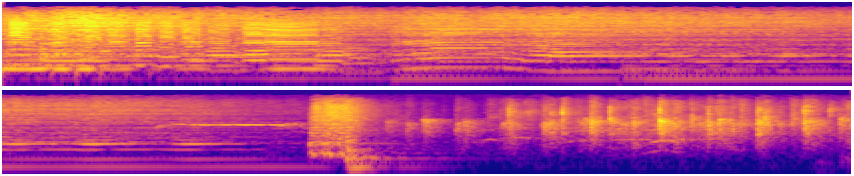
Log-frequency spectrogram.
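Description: Jazz quartet of saxophone, electric jazz guitar, double bass and drums holding and letting ring the final chord of a tune, fading slowly. A sharp closing drum-and-cymbal hit comes about seven seconds in, and audience clapping follows.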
